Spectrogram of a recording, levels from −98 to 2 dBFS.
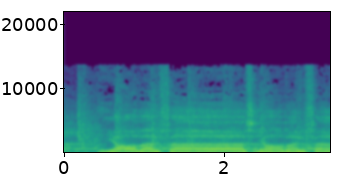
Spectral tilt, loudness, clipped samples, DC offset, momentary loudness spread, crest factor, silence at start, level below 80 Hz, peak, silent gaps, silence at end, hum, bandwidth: -5 dB/octave; -19 LUFS; under 0.1%; under 0.1%; 5 LU; 14 dB; 0 s; -54 dBFS; -6 dBFS; none; 0 s; none; 14 kHz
